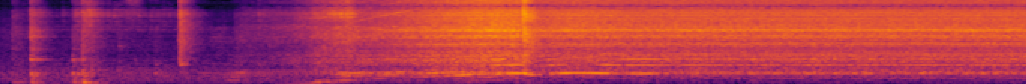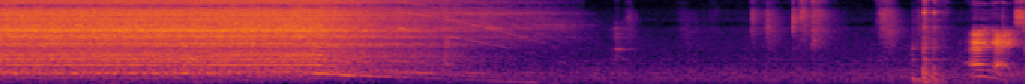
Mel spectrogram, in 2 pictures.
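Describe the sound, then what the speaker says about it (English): A blender whirs through avocado chocolate mousse, ramping up to a loud, steady drone for about ten seconds before spinning down, with brief clatter before and after. "I will need to push them in and blend a little bit more"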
